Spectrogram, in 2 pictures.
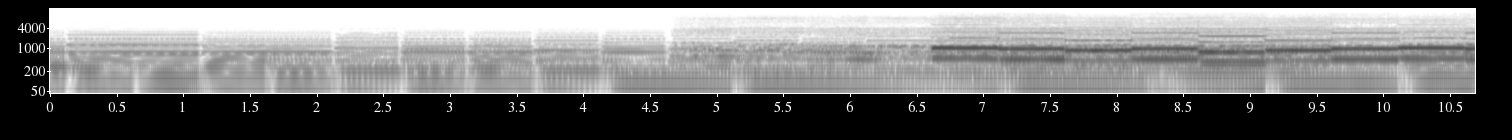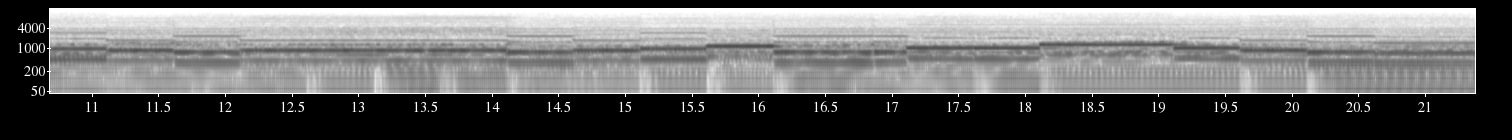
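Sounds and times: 
soprano singing: 4.6s - 21.3s.

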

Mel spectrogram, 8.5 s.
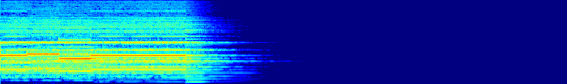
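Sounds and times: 
soprano singing: 0.0s - 3.5s.

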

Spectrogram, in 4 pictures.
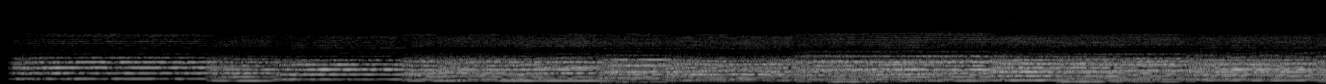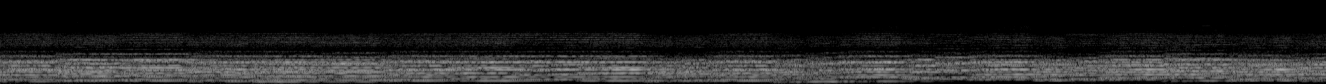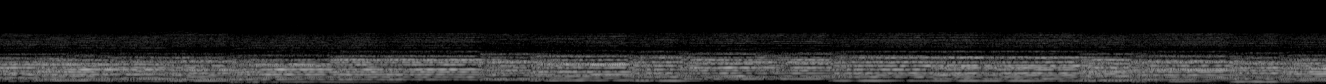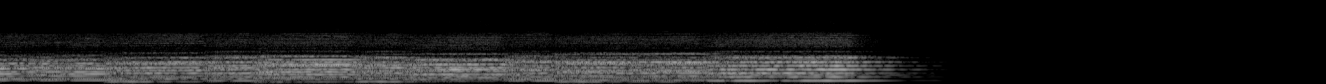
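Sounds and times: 
SATB choir part practice: 0.1s - 49.0s.

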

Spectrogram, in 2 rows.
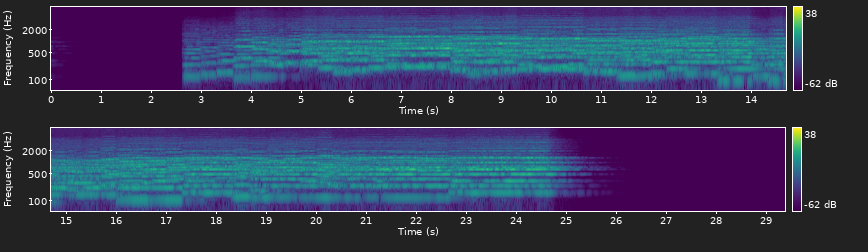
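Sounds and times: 
SATB choir part practice: 3.6s - 25.4s.

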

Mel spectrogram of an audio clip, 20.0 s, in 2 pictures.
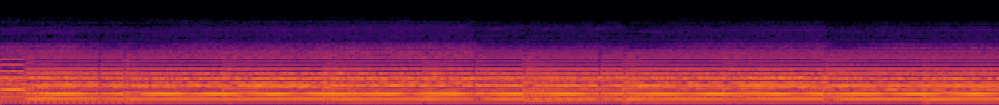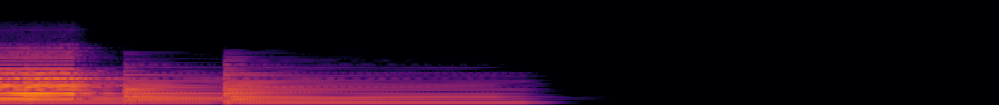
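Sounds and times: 
bass choir part practice: 0.0s - 11.6s.

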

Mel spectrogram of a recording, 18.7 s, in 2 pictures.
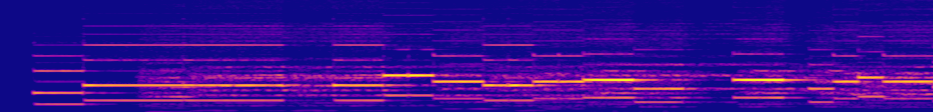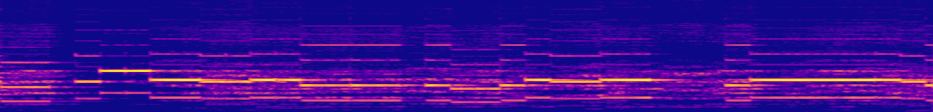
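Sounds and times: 
soprano practising a choir part: 1.4s - 18.6s.

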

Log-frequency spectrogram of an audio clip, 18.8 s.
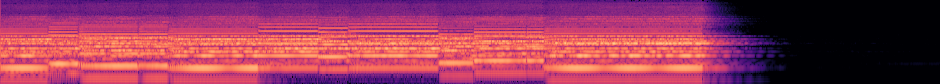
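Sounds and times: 
bass: 0.0s - 14.2s.

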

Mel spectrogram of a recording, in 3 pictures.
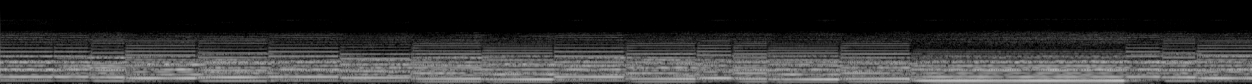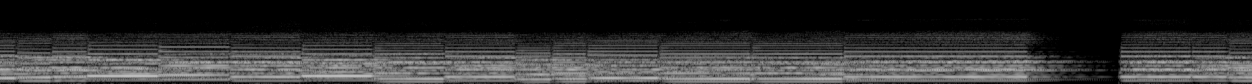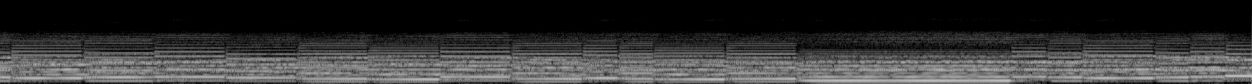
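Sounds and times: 
bass choir part practice: 0.2s - 15.0s, 16.2s - 37.5s.

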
